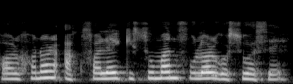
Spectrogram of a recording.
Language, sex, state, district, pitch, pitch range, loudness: Assamese, female, Assam, Kamrup Metropolitan, 260 Hz, 250-280 Hz, -16 LUFS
